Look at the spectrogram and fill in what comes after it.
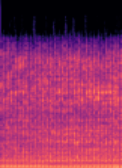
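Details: Honda Ruckus with a fabricated rear frame on its first test ride: quick, even putter at a raised idle with no dip, high enough that the scooter creeps and the brake must be held; high idle.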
